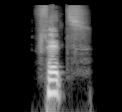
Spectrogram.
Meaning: singular imperative of fetzen
- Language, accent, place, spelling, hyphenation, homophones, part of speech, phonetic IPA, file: German, Germany, Berlin, fetz, fetz, Fetts, verb, [fɛts], De-fetz.ogg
